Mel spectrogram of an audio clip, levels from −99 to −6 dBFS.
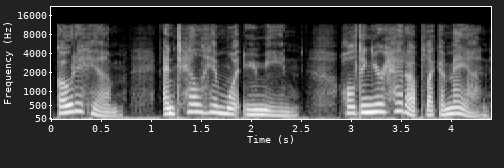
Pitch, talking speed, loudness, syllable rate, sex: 195 Hz, 205 wpm, -17 LUFS, 4.9 syllables/s, female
